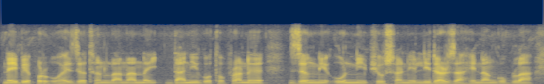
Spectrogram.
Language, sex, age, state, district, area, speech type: Bodo, male, 45-60, Assam, Chirang, rural, spontaneous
